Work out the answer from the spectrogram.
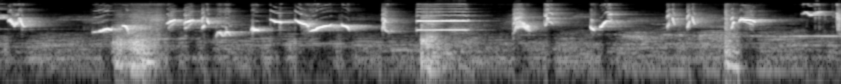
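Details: Orange-headed thrush kept in Sidoarjo, East Java, pouring out varied song of looping whistles, downward slurs and short harsh bursts, phrases spaced by brief gaps, with a faint steady hum behind.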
